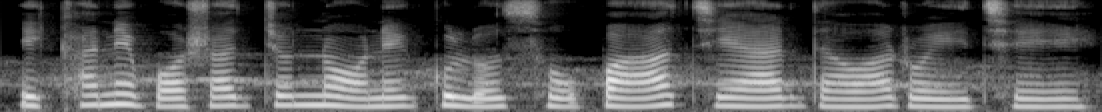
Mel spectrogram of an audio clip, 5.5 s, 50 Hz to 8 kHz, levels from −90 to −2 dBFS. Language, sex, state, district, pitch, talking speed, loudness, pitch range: Bengali, female, West Bengal, Cooch Behar, 220 Hz, 85 wpm, -20 LUFS, 210-235 Hz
